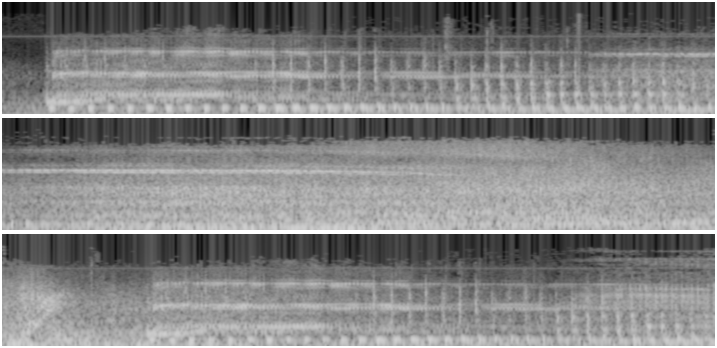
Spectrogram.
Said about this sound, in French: tu fais chauffer l'avion, s'il te plaît.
